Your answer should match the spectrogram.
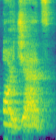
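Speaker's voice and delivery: loud, sharp call to dad; calling for attention. Acted. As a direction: call out suddenly to get his attention. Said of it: "That's how I get his attention".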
